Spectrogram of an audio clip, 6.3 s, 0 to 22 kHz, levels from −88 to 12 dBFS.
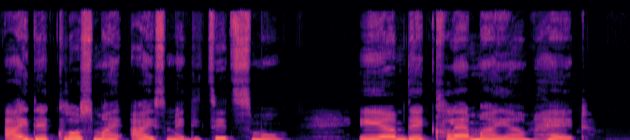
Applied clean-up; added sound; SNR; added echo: none; none; none; none.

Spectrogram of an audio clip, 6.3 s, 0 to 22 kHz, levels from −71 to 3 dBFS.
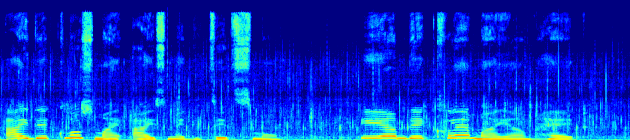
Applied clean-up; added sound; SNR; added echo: none; Boiling; 13 dB; none.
